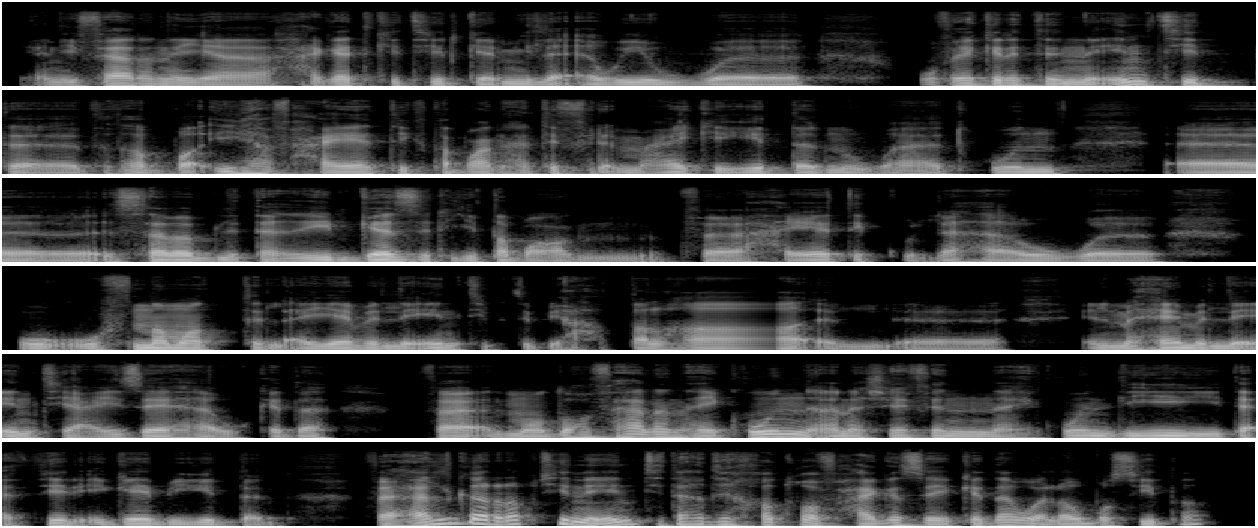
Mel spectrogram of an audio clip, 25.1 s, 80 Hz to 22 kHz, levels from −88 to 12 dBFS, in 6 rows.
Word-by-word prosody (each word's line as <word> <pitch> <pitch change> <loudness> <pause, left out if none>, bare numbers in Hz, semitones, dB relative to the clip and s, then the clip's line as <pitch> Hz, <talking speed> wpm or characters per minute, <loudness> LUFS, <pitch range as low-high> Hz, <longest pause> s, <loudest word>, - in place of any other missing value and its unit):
يعني 90 +1 -6
فعلًا 110 +2 +2
هي 80 -3 -1
حاجات 100 +6 -2
كتير 100 +1 -5
جميلة 95 0 0
أوي 90 +1 +1
و 85 -2 -1 0.4
وفكرة 115 +5 +1
إن 95 -2 +3
أنتِ 125 - +2
ت 120 0 -2
تطبّقيها 90 +8 0
في 115 - -10
حياتِك 95 0 0
طبعًا 90 -3 -3
هتفرِق 85 - -4
معاكِ 85 +1 -2
جدًا 85 +1 -1
وهتكون 80 +5 -3 0.4
آآ، 80 -1 +1
سبب 95 -2 +3
لتغيير 90 +2 +1
جَذري 100 -3 +4
طبعًا 80 -4 -3
في 80 -7 -2
حياتِك 85 +2 -2
كلّها 85 -2 -5
و 80 -1 -1 0.5
و - - -1
وفي 90 +3 -3
نمط 100 -1 +3
الأيام 90 +3 +1
اللي 90 -1 +1
أنتِ 95 0 -2
بتبقي - - -10
حاطّة 95 - -6
لها 85 -2 -2
ال 80 -1 -6
آآ 80 0 -7 0.3
المهام 95 +2 +2
اللي 90 -2 +2
أنتِ 90 -2 -1
عايزاها 85 +1 0
وكده، 85 +3 -5 0.3
فالموضوع 90 +6 +1
فعلًا 125 -2 +2
هيكون 125 +8 +4
أنا 95 -1 +1
شايف 110 +2 -2
إن 90 -4 +1
هيكون 80 +7 0
ليه 100 -1 +3
تأثير 115 +5 0
إيجابي 90 -1 +2
جدًا. 85 -1 -2 0.3
فهل 100 - +3
جرّبتِ 185 -4 +3
إن - - +6
أنتِ 165 - +3
تاخدي 145 0 0
خطوة 135 -1 0
في 115 - -11
حاجة 105 +1 +1
زي 115 -8 +1
كده 125 +10 0
ولو 105 -3 +3
بسيطة؟ 100 - -4
90 Hz, 165 wpm, -22 LUFS, 85-105 Hz, 0.5 s, إن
